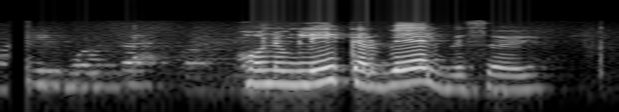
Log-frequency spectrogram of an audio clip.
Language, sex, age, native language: Icelandic, female, 8, Icelandic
